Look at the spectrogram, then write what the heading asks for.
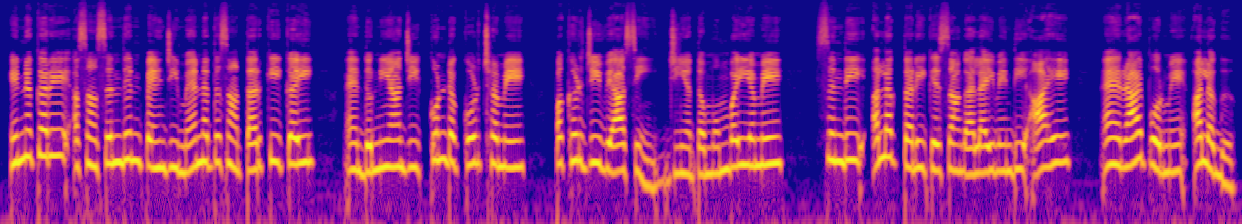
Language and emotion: Sindhi, neutral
